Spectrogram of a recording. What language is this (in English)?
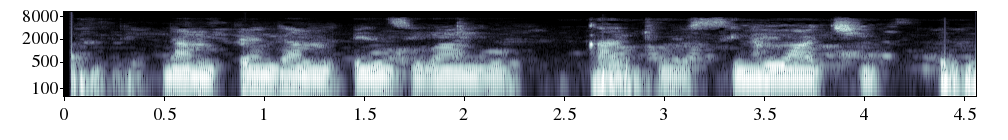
Swahili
